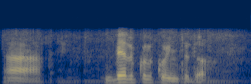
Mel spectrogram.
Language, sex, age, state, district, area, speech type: Kashmiri, female, 18-30, Jammu and Kashmir, Kulgam, rural, conversation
